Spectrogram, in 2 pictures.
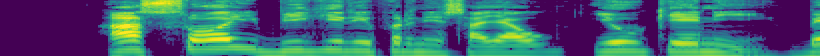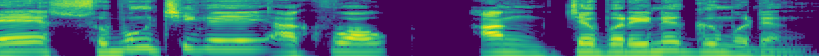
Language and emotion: Bodo, angry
